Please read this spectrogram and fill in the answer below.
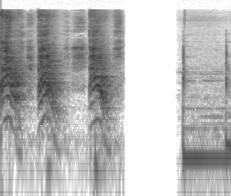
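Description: Pomeranian barking three times in quick succession. After a short silent gap, music with sustained tones starts near the end.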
